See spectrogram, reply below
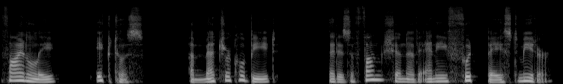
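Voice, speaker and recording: A man giving a recorded Latin lecture over slides, explaining rules in a measured, precise manner. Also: medium pitch, animated, darkish tone, no room sound, studio quality.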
